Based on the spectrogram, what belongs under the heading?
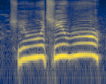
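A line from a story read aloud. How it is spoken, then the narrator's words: Nearly shouted. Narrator (Russian): почти крикнул Иван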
